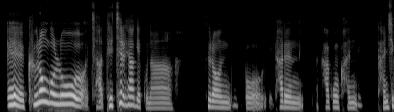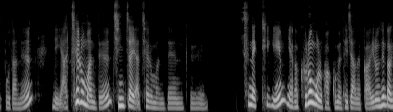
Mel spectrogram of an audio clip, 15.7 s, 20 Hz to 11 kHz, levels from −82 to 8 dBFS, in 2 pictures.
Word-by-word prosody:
예 235 -5 +6
‘그런 320 +6 +5
걸로 265 -6 +5
자 175 -1 -8
대체를 235 +6 0
해야겠구나.‘ 150 - -5 0.7
그런 170 -4 -3 0.3
뭐 155 - -7 0.2
다른 165 -4 -4 0.4
가공 170 0 -7
간 155 0 -9 0.4
간식보다는 160 - -5 0.4
이 - - -6
야채로 330 -3 +3
만든 170 - -1
진짜 220 -3 +2
야채로 180 0 -5
만든 145 0 -10
그 145 0 -13 0.7
스낵 230 -5 -1
튀김? 250 - 0
약간 180 -4 -3
‘그런 300 +5 +6
걸로 245 -8 +6
바꾸면 160 0 -7
되지 165 -2 -5
않을까.‘ 140 -1 -6
이런 190 +5 +1
생각이 220 -4 +3
180 Hz, 245 characters per minute, -24 LUFS, 155-240 Hz, 0.7 s, 예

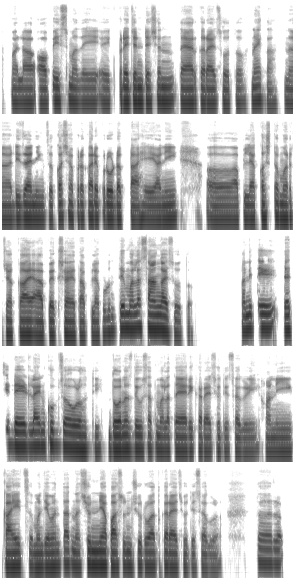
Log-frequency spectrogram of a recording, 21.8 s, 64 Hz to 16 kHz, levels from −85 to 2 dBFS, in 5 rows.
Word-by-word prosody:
मला 115 0 -1 0.2
ऑफिसमध्ये 115 0 -2 0.3
एक 115 - -6
प्रेझेंटेशन 120 0 +1
तयार 115 -1 +2
करायचं 115 0 -1
होतं 110 +2 -6
नाही 125 +1 0
का? 100 0 -7 0.2
न, 110 -1 -2
डिझायनिंगचं, 110 -1 +1
कशाप्रकारे 120 -1 -1
प्रोडक्ट 110 -1 +1
आहे? 105 0 -1
आणि 110 +2 +1 0.5
अ, - - -5 0.4
आपल्या 110 +1 -1
कस्टमरच्या 115 0 -1
काय 115 0 +5
अपेक्षा 110 +1 0
आहेत 110 -1 0
आपल्याकडून? 110 +5 -3
ते 155 - +5
मला 155 +1 +4
सांगायचं 145 -6 +5
होतं. 110 - -8 0.8
आणि 145 +2 +3
ते 155 - +5 0.3
त्याची 145 +2 0
डेडलाईन 145 0 +5
खूप 145 -2 -1
जवळ 130 -3 +4
होती. 120 0 -2 0.2
2च 120 0 +4
दिवसात 125 0 -1
मला 115 0 0
तयारी 115 0 +3
करायची 110 -1 -3
होती 110 0 -6
सगळी 105 0 -5
आणि 110 0 -2
काहीच 115 +1 +1
म्हणजे 110 0 0
म्हणतात 115 +3 0
ना 115 -2 0
शून्यापासून 120 -1 +2
सुरुवात 115 -1 -1
करायची 110 -2 0
होती 105 0 -7
सगळं. 100 -1 -7 0.6
तर 135 -1 -1
अ - - -3
115 Hz, 145 wpm, -24 LUFS, 110-125 Hz, 0.8 s, काय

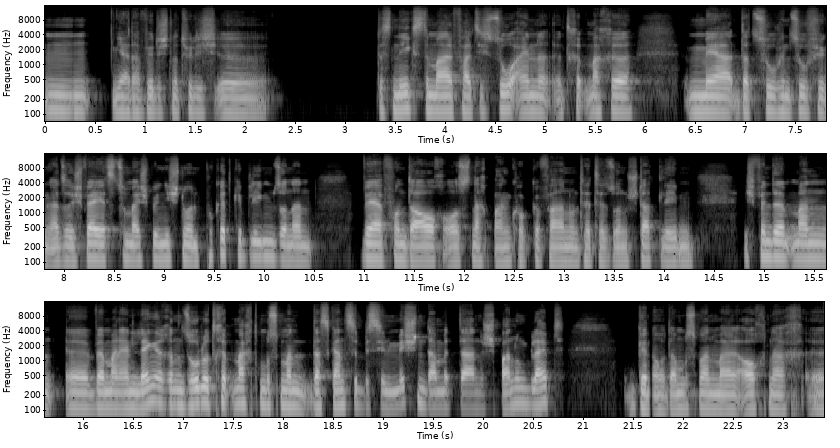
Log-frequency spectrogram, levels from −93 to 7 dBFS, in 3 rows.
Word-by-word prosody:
Mhm, 120 -1 -3 0.2
ja, 115 0 -2
da 110 -1 -6
würde 115 -1 -3
ich 110 +1 -3
natürlich, 110 0 -6
äh 105 0 -3 1.1
das 115 0 -6
nächste 125 +1 0
Mal, 120 -1 +4
falls 115 -1 -2
ich 115 -1 -5
so 130 +2 +1
eine, 115 -1 -1
äh, - - -9
Trip - - -6
mache, 115 0 +1 0.5
mehr 115 -1 +3
dazu 115 -2 -2
hinzufügen. 110 -2 -3
Also, 105 +2 -1
ich 105 0 -3
wäre 120 -1 +8
jetzt 115 0 +1
zum 120 - -2
Beispiel 110 +1 -1
nicht 115 0 0
nur 115 -2 +2
in 105 - -3
Phuket 135 +6 -2
geblieben, 130 -2 -3
sondern 110 -3 -1 0.5
wäre 120 -2 +5
von 115 -1 -2
da - - +5
auch 105 0 +4
aus 105 +1 -1
nach 105 -1 -2
Bangkok 105 0 -5
gefahren 105 0 -1
und 100 0 -5
hätte 105 -1 -4
so 100 - -5
'n 100 0 -4
Stadtleben. 105 -1 -3 0.5
Ich - - -6
finde, 130 -1 +4
man 120 0 0
äh, 115 -1 +2
wenn 115 0 +4
man 115 -1 +3
einen 115 +1 +2
längeren 135 0 +3
Solotrip 145 +3 +3
macht, 140 0 0
muss 130 -1 +1
man 125 -3 0
das 120 0 +2
Ganze 125 +1 +1
bisschen 125 -1 -1
mischen, 135 +3 0
damit 115 -1 -1
da 110 0 +4
'ne 110 - -15
Spannung 135 +6 -1
bleibt. 135 +2 +1 0.6
Genau, 100 0 -1
da 105 - +1
muss 110 0 -3
man 110 -2 +1
mal 105 0 +2
auch 105 0 +1
nach, 105 -1 -3
äh, - - -14
115 Hz, 190 wpm, -27 LUFS, 110-120 Hz, 1.1 s, wäre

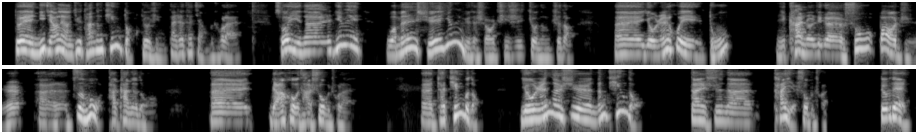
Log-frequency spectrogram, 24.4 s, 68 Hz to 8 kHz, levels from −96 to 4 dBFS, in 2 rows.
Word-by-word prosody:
对， 210 -2 +8
你 180 +6 +5
讲 205 -1 +2
2 185 -9 +1
句 205 +4 +2
他 180 -1 -3
能 215 +3 +4
听 265 +6 0
懂 220 - -6
就 145 -3 -4
行， 115 -2 -13
但 155 - -9
是 155 - -6
他 170 0 -9
讲 115 -10 -16
不 120 - -19
出 120 - -11
来。 115 +1 -11 0.4
所 230 - +6
以 195 -5 +2
呢 190 +1 -3 0.2
因 280 +6 +4
为 265 -10 -1 0.3
我 145 0 -1
们 235 - +3
学 200 +2 +2
英 315 +8 +1 0.2
语 200 - -4
的 130 - -11
时 120 +2 -11
候 120 - -5
儿 - - -9
其 125 +4 -12
实 140 +2 -15
就 135 - -6
能 115 -1 -11
知 110 - -11
道， 135 - -12 0.6
呃， 160 0 -1
有 150 -1 +2
人 215 +9 +3
会 150 - +2
读， 200 - -3 0.6
你 140 -2 -12
看 195 +1 0
着 160 -1 -1
这 165 - -6
个 150 -3 -2
书、 235 - 0
报 235 -9 +2
纸， 125 +3 -7 0.2
呃， 135 -1 -11
字 210 - +5
幕 225 +5 +4
他 155 0 -8
看 165 -2 -4
得 145 - -5
懂， 105 -4 -14 0.7
呃， 155 0 -1 0.5
然 160 - +1
后 150 - +1
他 135 -2 -6
说 155 +8 -1
不 125 - -10
出 115 - -12
来。 105 -2 -12 1.0
呃， 140 -2 -5
他 160 +8 -1
听 235 +9 +4
不 210 - +4
懂。 120 -7 -11 0.5
有 170 +3 +6
人 220 +9 +4
呢， 260 -6 +4
是 195 -5 +3
能 220 +11 -1
听 305 +9 -1
懂， - - -5 0.7
但 175 -2 +1
是 165 +8 -6
呢， 145 -3 -6 0.3
他 200 +3 0
也 205 - -2
说 150 - -3
不 130 - -15
出 115 - -17
来， 105 - -21 0.7
对 195 -1 +6
不 205 - +1
对？ 185 - +5
160 Hz, 220 characters per minute, -23 LUFS, 135-210 Hz, 1.0 s, 对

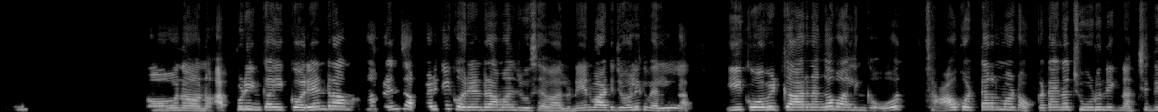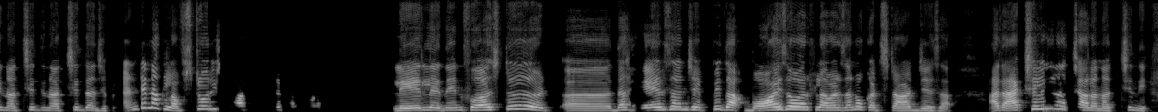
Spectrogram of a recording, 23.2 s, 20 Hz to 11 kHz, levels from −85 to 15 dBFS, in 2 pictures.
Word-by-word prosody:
హ్మ్. 290 0 -13 1.3
అవునవును. 220 -1 0
అప్పుడింకా 295 -2 -1
ఈ - - +1
కొరియన్‌డ్రామా 300 +4 +4 0.2
మా 325 - -5
ఫ్రెండ్స్ 325 +4 -3
అప్పడికే 315 +4 -5
కొరియన్‌డ్రామాలు 265 -1 +3
చూసేవాళ్ళు. 200 -5 -2
నేను 240 +2 -2
వాటి 250 +1 +3
జోలికి 270 +4 0
వెళ్ళలా, 460 +1 +3 0.5
ఈ - - +2
కోవిడ్ 275 +2 +7
కారణంగా 265 +2 +5
వాళ్ళింకా 250 - -2
ఓ - - +4 0.4
చావకొట్టారనమాట 280 +1 0
"ఒక్కటైనా 260 +8 -3
చూడు, 270 -1 -3
నీకు 260 -4 -5
నచ్చిద్ది, 250 +6 -9
నచ్చిద్ది, 235 +4 -9
నచ్చిద్ది" 240 +4 -5
అని 215 - -8
చెప్పి. 200 - -15
అంటే 305 - -2
నాకు 430 -8 +2
లవ్ 210 -1 -2
స్టోరీస్ 335 0 -6
చాలా 230 0 0 0.2
ఇష్టం 270 0 -16
అనమాట. 290 - -27 0.9
లేదు, 220 +2 +5
లేదు 230 -2 0
నేను 240 +1 -5
ఫస్టు 265 +5 0 0.6
ఆహ్, 210 0 -3
'ద - - 0 0.2
హెయిర్స్' 275 +5 0
అని 285 -1 -6
చెప్పి 265 +4 -4
'ద - - +5 0.3
బాయ్స్ 255 +8 +4
ఓవర్ 290 -2 +1
ఫ్లవర్స్' 240 -1 0
అని 300 +4 -3
ఒకటి 235 -3 -4
స్టార్ట్ 200 -1 0
చేశా. 180 -4 -6 0.5
అది 225 +1 +3
యాక్చువల్లీ 330 +10 +1
నాకు 310 -3 -7
చాలా 230 -2 +2
నచ్చింది. 200 +3 -8
265 Hz, 150 wpm, -23 LUFS, 230-290 Hz, 1.3 s, కోవిడ్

